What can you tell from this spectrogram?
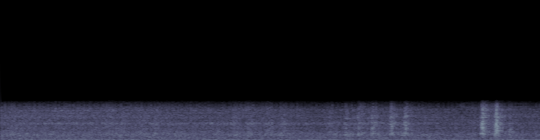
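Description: New York City subway train running on the Brighton Line, a steady rail noise, with a few light clicks past the middle and a quick, sharp double clack near the end.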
